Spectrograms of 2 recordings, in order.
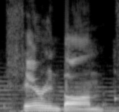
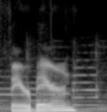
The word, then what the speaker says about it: Fairbairn: What'd you say his name was? Farrenbaum. His name's Farrenbaum, isn't it? I think it's like Fairbairn. or something. I don't know.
